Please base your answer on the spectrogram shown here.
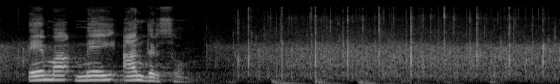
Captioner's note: audience applauding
